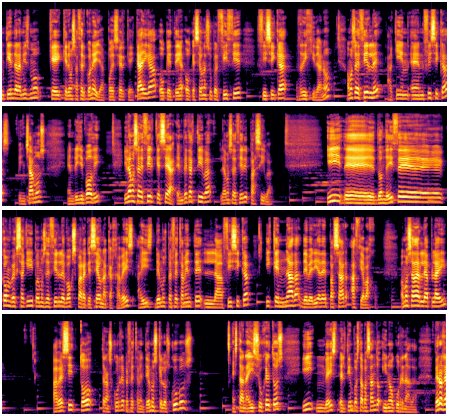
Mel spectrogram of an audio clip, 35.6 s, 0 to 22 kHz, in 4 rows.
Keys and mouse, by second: 9.2 click, 10.5 click, 13.0-14.1 drag, 18.0-19.1 drag, 20.1-20.8 middle drag, 21.0-22.6 middle drag.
